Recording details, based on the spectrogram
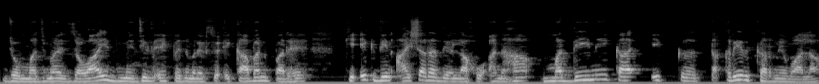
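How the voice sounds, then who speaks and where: Speaking at normal speed in a husky, fairly high voice, a man teaches informally about an Islamic ruling someone asked about. He cites sources and restates ideas in plainer words, captured on a dull lo-fi recording with heavy hum.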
